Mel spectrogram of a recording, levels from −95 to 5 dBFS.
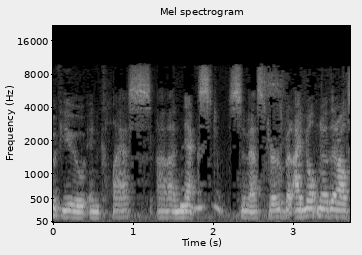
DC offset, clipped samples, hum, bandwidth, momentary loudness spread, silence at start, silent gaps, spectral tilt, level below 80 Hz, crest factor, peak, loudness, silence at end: under 0.1%; under 0.1%; none; 10 kHz; 7 LU; 0 s; none; -4.5 dB/octave; -60 dBFS; 16 dB; -14 dBFS; -29 LUFS; 0 s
